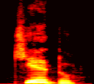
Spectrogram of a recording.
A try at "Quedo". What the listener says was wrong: The E doesn't split here, but good for trying. Quedo.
